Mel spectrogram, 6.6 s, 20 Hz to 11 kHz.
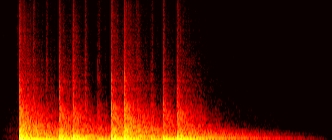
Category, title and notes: Music > Solo percussion
Shamanic drum multiple strikes (64cm/26-inch)
Multiple strikes using a mallet on a shamanic 64cm/26-inch drum.
26-inch, 64cm, drum, percussion, percussive, skin, smamanic, sound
